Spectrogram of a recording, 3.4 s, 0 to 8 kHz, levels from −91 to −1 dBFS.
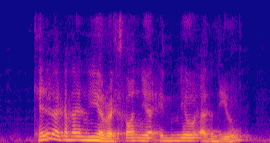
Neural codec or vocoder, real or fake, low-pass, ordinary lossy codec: codec, 24 kHz, 1.5 kbps, HILCodec; fake; 7.2 kHz; none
